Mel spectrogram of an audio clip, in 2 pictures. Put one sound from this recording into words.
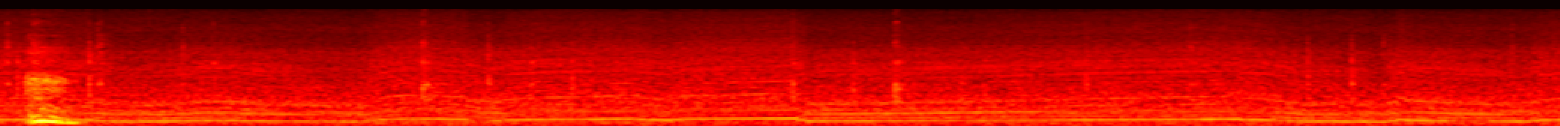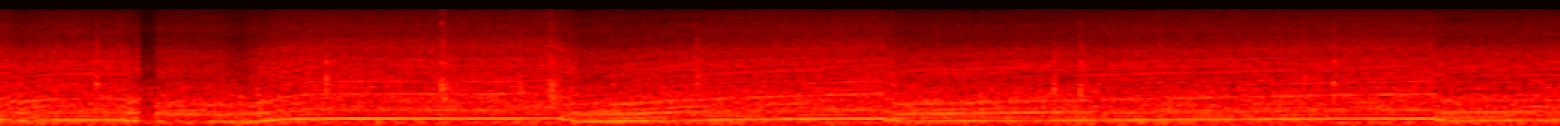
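A racing car engine revs up and down as gears shift.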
